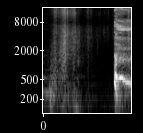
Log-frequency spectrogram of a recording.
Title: my sisters coughing tho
